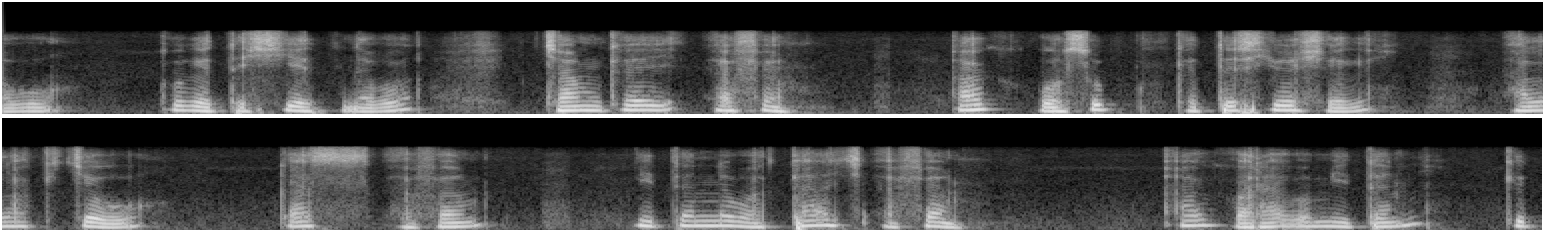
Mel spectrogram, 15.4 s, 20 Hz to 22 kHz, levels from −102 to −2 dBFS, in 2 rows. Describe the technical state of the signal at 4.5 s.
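AMR comfort noise covers 4.43 to 4.73 s, a 300 ms stretch around 4.5 s. The sending phone judged the talker silent and stopped transmitting speech frames, so the receiver generated its own noise from a rough description of the background's level and spectral shape. The real background is replaced by a smooth, steady synthetic hiss that switches in at 4.43 s and back out at 4.73 s, where transmitted sound resumes.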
